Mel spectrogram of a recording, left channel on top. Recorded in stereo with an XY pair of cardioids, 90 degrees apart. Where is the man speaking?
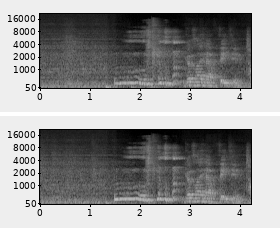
55° right, 1.8 m.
